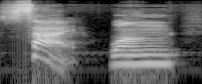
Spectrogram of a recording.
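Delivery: Sai said with falling fourth tone. Explaining the idiom's character name sai weng: falling fourth tone on sai. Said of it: "Sai is the fourth tone, so you got to go like down".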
